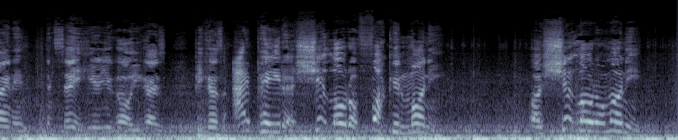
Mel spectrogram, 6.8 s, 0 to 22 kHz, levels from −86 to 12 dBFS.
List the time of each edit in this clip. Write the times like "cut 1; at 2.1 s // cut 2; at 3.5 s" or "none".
none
